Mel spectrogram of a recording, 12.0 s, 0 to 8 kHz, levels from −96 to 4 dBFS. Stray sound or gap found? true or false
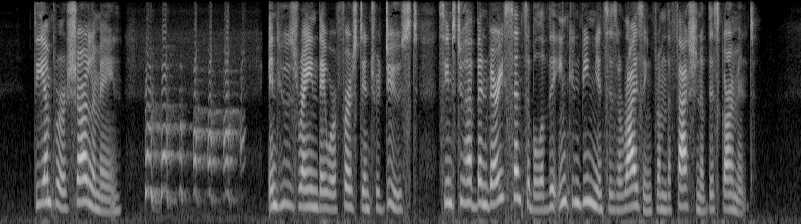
true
